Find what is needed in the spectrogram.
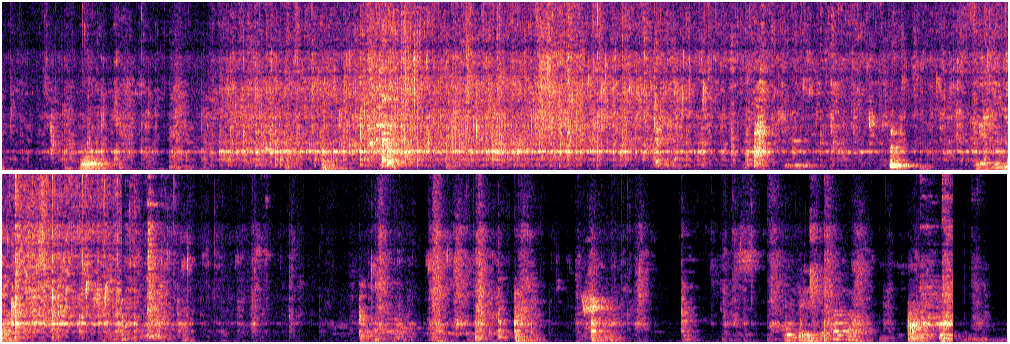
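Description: Eggs sizzling in an oiled frying pan while a spatula scrapes and turns them, with a few clinks of the utensil on the pan. About twelve seconds in, the sizzle drops away, leaving only scattered light knocks and clinks.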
